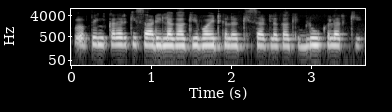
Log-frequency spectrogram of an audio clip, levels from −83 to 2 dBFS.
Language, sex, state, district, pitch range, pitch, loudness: Hindi, female, Himachal Pradesh, Shimla, 210-225 Hz, 220 Hz, -16 LUFS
